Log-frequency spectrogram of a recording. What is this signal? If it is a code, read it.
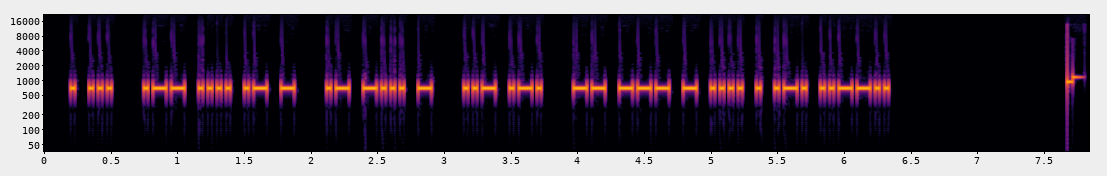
Morse code, heard as a keyed tone, about 34 wpm, 700 Hz. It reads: ES WHAT ABT UR MOTHER?
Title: Sentences from Top 200 Words and Abbreviations 35wpm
